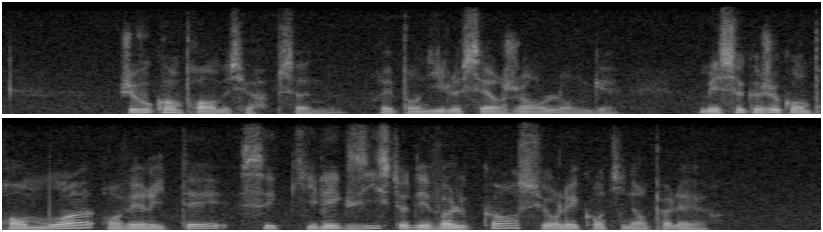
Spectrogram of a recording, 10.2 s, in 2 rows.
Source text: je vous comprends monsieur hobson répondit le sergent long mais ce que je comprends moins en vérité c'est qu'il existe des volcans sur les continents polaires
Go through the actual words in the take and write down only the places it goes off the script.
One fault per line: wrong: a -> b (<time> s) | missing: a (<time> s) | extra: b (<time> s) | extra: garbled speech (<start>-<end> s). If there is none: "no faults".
no faults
